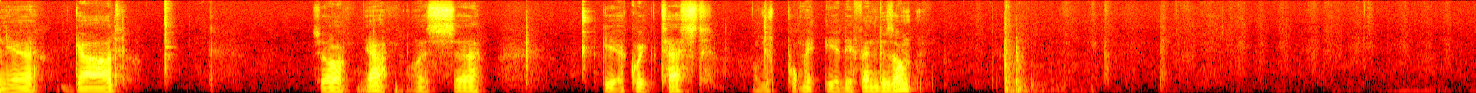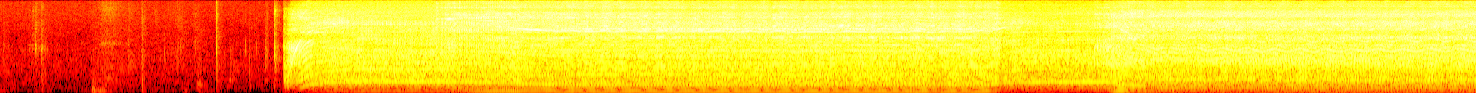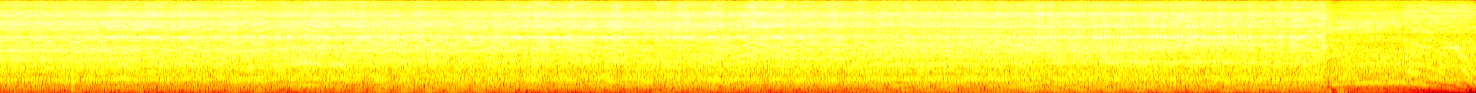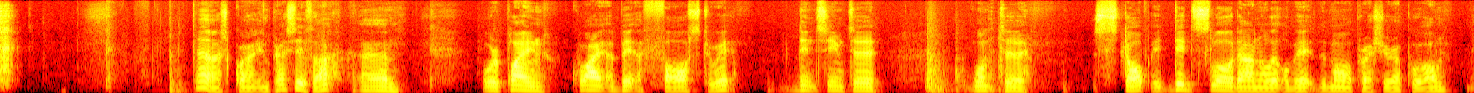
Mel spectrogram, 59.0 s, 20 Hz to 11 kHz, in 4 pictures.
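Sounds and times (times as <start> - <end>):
angle grinder grinding: 17.5 - 44.5.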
